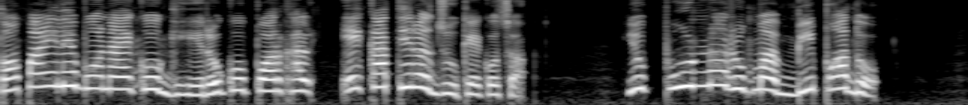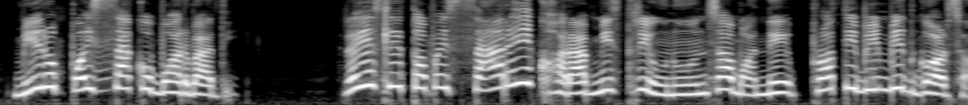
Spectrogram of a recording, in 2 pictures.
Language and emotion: Nepali, angry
